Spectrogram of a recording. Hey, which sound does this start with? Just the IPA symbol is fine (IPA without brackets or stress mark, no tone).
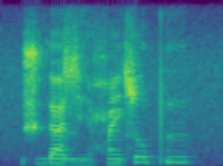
ʃ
